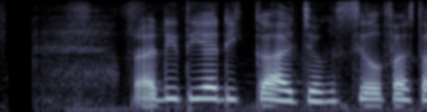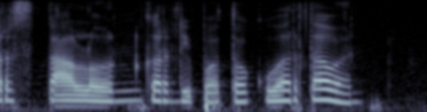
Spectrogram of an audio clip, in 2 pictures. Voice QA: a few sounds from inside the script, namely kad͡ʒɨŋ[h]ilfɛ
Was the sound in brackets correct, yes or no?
no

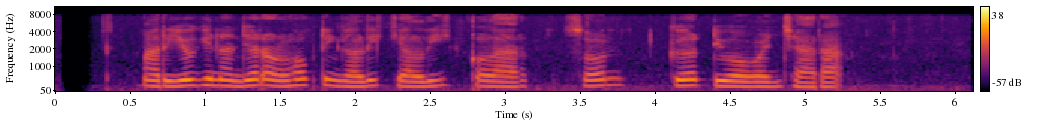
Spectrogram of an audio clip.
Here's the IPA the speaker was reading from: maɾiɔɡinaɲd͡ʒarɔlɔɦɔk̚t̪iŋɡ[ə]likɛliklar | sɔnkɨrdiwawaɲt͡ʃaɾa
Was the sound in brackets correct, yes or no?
no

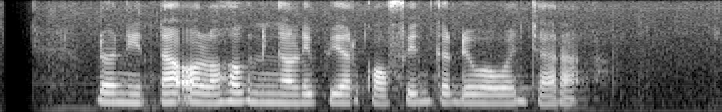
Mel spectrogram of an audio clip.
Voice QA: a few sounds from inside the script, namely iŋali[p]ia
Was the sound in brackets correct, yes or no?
yes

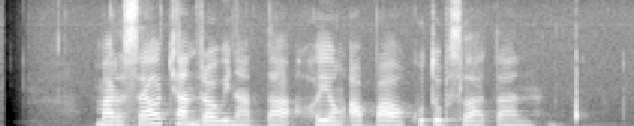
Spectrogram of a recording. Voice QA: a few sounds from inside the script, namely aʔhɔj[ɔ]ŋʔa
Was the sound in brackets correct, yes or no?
yes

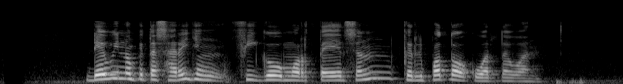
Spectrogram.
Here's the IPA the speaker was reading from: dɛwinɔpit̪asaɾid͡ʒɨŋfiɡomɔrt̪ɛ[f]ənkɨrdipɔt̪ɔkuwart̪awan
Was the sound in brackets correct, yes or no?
no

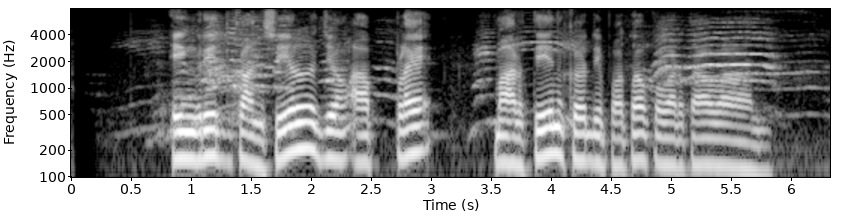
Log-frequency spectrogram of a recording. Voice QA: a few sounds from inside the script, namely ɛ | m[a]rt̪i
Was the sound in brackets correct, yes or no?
yes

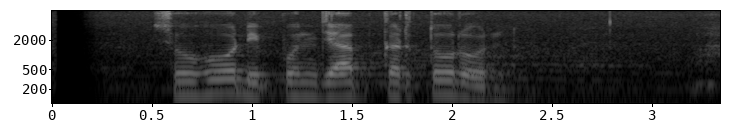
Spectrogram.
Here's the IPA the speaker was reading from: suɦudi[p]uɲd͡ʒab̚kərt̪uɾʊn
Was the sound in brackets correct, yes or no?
yes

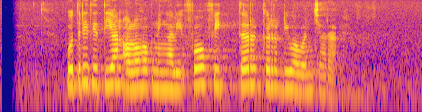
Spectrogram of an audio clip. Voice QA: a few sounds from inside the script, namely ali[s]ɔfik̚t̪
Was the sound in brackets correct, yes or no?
no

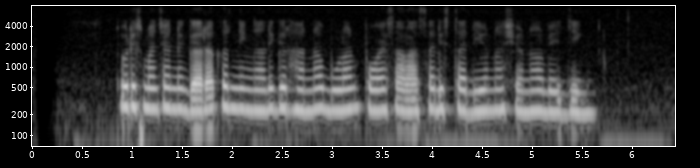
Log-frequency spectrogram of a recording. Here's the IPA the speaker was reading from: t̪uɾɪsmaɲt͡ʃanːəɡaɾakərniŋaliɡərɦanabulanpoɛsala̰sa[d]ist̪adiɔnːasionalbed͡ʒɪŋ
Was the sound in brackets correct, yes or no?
yes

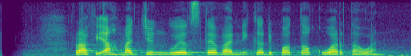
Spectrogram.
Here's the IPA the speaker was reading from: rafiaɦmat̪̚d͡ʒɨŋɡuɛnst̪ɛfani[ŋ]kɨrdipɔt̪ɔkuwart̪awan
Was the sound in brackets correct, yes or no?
no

